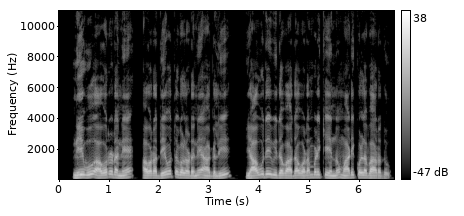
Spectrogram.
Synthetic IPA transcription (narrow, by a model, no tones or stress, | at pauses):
niːʋuɐʋɐɾɔɽɐne̞ɐʋɐɾɐd̪ɛːʋɐt̪ɐɡɐɭɔɽɐne̞aːɡɐli | jaːʋud̪e̞ːʋid̪ʱɐʋaːd̪ɐɔɽɐmbɐɭikɛjɐnːumaːɽikɔɭːɐbaːɾɐd̪u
